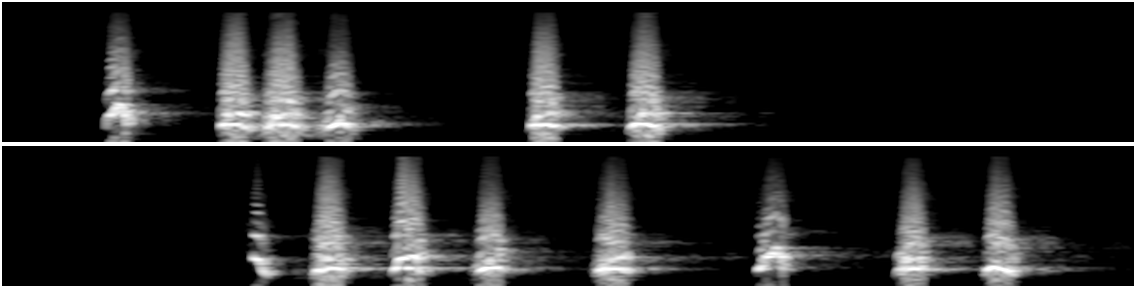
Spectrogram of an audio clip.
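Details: Loud, rapid dog barks: a run of five in quick succession, a silence of about three seconds, then a fast string of about seven forceful barks.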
